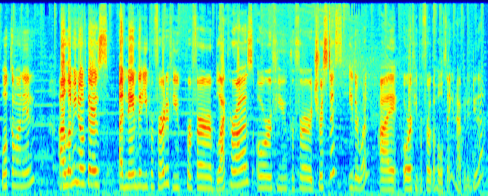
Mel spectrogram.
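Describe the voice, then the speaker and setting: A playful woman streamer who chats with her viewers and laughs at her own mistakes. Her voice is bright and crisp, sitting mid-range. Faint music plays underneath her talk. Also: a little high, expressive, brisk. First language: English. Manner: playful, chatty, self-deprecating. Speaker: variety streamer. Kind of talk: casual live-stream chat.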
